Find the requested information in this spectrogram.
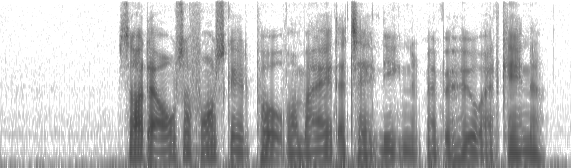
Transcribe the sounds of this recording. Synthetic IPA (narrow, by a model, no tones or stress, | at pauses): sɒ̽æɐd̥ɑ̈ɒ̽ʊsɒ̽fɒːsɡ̥el̰pʰɒ̽ʋɒmɑ̈ð̩ˠæɐt͡sʰeɡ̥niɡ̥n̩mænb̥e̝ɦø̰ːʊɐæd̥kʰenə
